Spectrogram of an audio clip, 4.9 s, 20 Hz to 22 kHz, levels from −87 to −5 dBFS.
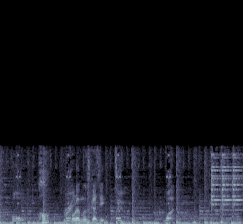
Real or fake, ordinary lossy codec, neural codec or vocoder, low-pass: real; none; none; none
